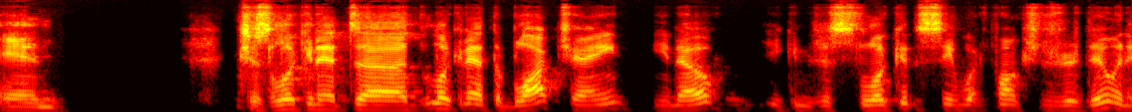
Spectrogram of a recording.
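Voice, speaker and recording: Recorded with a dry, close sound and no echo, this voice moves at a moderate pace with fairly even intonation in a Southern US accent. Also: man. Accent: Southern twang. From Texas. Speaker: contractor, crypto project member. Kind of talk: casual livestream chat. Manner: halting, many repetitions.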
